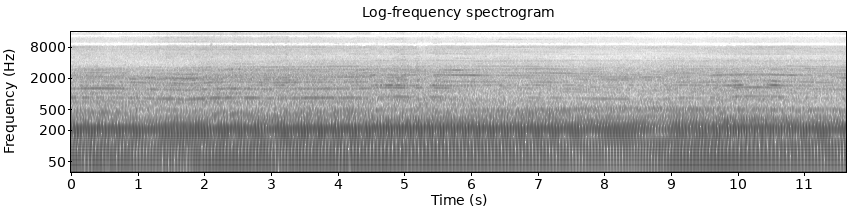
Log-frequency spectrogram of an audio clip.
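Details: 1983 IH Cub Cadet 782 garden tractor running after start-up: small single-cylinder engine chugging at a steady, even pace with constant low hum; healthy and settled.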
